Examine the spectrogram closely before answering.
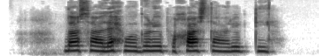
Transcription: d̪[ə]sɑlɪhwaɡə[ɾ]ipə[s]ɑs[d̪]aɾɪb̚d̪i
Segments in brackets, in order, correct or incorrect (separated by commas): incorrect, incorrect, incorrect, incorrect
